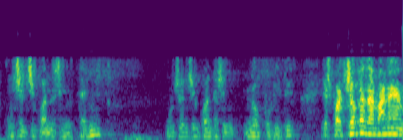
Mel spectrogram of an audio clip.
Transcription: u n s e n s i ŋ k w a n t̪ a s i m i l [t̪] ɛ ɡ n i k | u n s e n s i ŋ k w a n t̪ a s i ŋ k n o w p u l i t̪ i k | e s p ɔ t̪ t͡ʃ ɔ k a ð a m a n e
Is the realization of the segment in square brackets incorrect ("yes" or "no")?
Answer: no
